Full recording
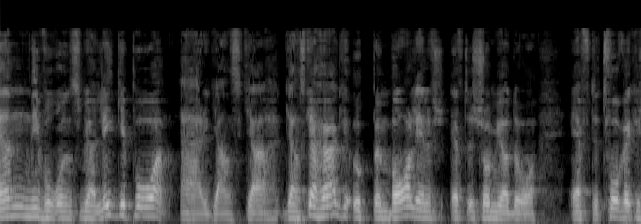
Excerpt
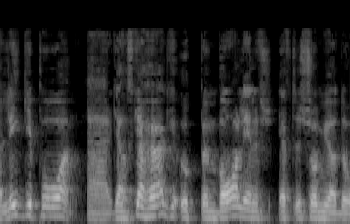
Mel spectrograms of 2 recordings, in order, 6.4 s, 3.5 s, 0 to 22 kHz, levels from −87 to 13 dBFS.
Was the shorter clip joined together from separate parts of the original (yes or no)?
yes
